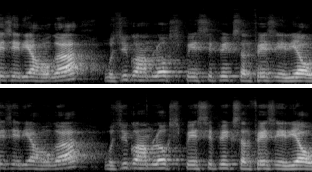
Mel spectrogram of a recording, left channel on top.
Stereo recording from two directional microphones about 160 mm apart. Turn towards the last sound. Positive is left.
turn(degrees=-10)  # may be behind; listen again after turning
